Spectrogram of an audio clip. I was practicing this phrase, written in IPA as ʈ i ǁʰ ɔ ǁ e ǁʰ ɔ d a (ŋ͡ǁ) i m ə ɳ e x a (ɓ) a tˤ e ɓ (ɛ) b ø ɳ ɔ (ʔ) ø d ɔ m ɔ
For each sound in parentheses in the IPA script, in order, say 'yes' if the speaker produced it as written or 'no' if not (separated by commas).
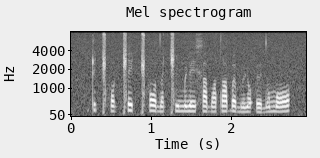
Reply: no, no, no, yes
